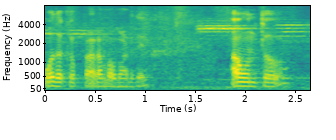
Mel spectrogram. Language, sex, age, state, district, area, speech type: Kannada, male, 30-45, Karnataka, Bellary, rural, spontaneous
